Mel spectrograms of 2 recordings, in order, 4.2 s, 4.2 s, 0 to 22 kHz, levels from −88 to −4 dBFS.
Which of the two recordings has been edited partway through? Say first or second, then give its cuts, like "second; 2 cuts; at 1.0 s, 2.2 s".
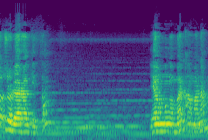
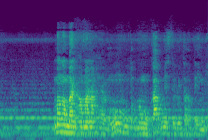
first; 2 cuts; at 1.1 s, 3.0 s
